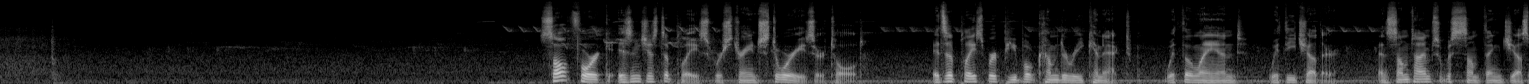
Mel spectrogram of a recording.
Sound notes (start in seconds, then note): 2.1 birds chirping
